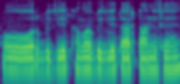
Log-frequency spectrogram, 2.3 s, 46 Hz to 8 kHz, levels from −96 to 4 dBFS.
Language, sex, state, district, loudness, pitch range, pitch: Sadri, male, Chhattisgarh, Jashpur, -22 LUFS, 115-120 Hz, 115 Hz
